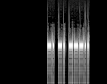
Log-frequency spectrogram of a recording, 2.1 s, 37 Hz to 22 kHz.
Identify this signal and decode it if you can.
Morse code, heard as a keyed tone, about 44 wpm, 700 Hz. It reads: NN8
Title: Common Cut Numbers - 3-Digit 45wpm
